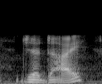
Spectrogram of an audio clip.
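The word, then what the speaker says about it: Je'daii: But it's the Order of the Jedi, and that is spelled J-E-apostrophe-D-A-I-I, Jedi.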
